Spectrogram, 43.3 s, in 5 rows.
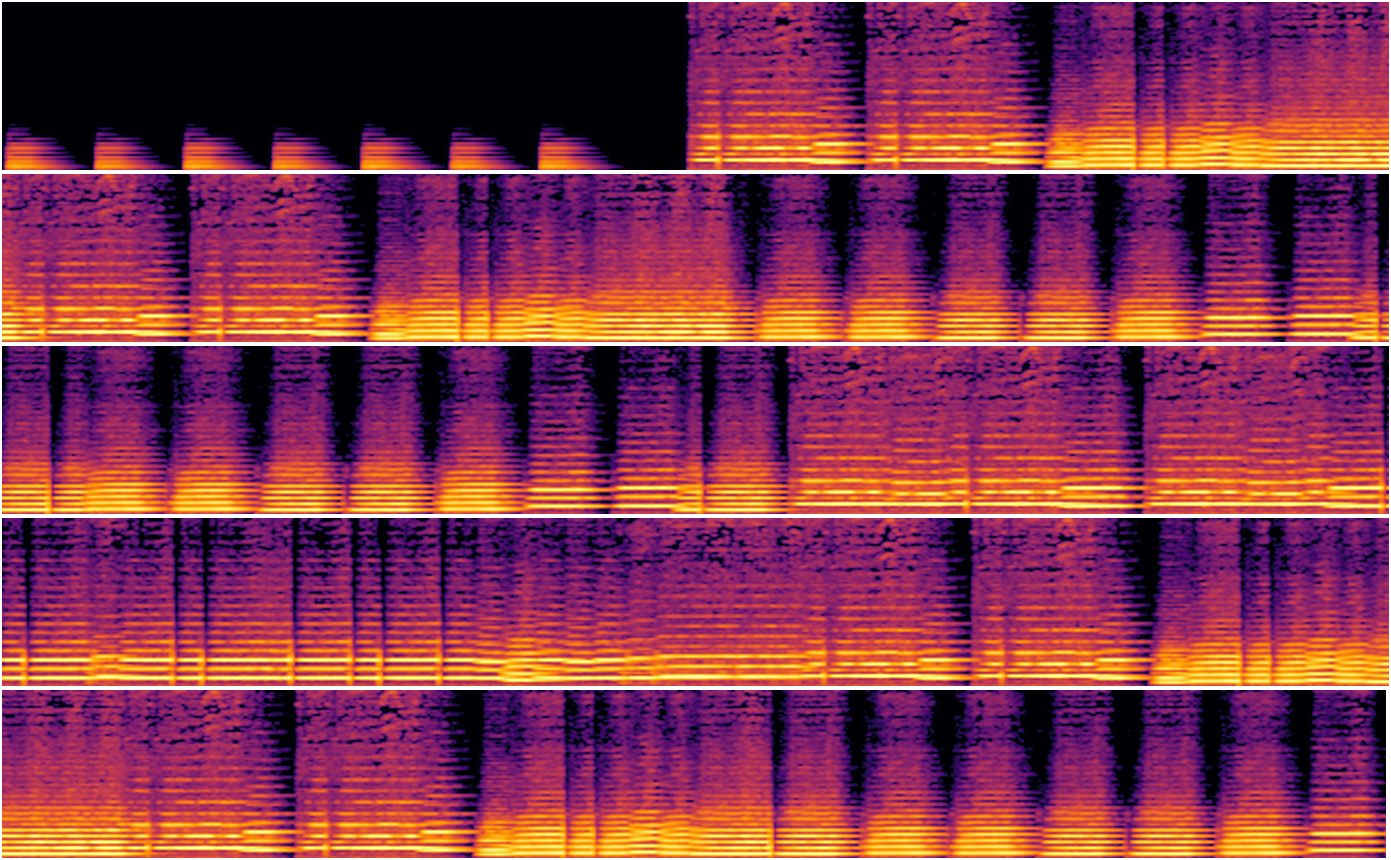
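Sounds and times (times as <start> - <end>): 
flute duet: 4.3 - 43.3.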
